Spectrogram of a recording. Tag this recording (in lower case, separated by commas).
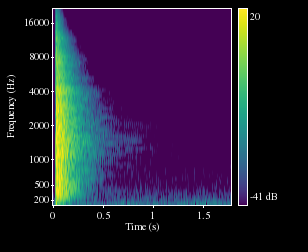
clapping, hands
